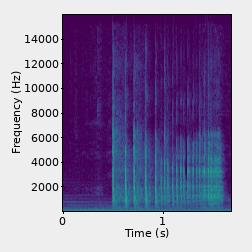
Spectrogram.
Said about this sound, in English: Roll your dice.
